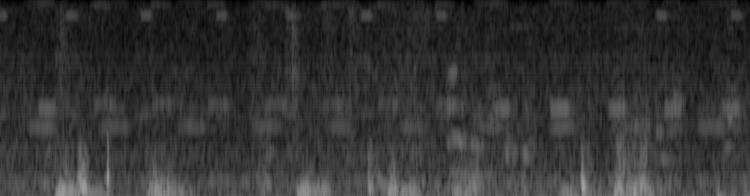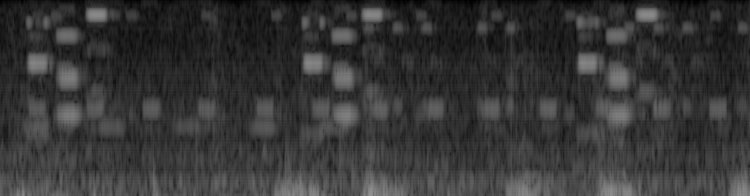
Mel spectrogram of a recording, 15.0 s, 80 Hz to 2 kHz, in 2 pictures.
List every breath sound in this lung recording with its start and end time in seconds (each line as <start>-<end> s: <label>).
0.37-1.38 s: inhalation
0.47-1.14 s: wheeze
1.38-2.03 s: exhalation
1.38-2.03 s: crackles
2.82-3.62 s: inhalation
2.82-3.62 s: crackles
3.61-4.38 s: exhalation
3.64-4.38 s: crackles
10.16-10.97 s: inhalation
10.16-10.97 s: crackles
10.99-11.75 s: exhalation
10.99-11.75 s: crackles
12.53-13.31 s: inhalation
12.53-13.31 s: crackles
13.32-14.31 s: exhalation
13.32-14.31 s: crackles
